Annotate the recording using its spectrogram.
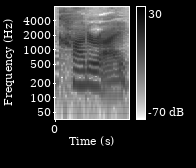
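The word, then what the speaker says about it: carterii: really the workhorse frankincense Boz Walia Cotter I and that's spelled like car Terry Bozz Walia is the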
